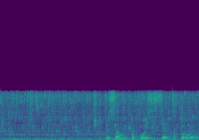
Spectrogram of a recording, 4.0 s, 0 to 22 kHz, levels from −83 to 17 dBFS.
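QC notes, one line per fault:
No faults found on the speech track; nothing to log.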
